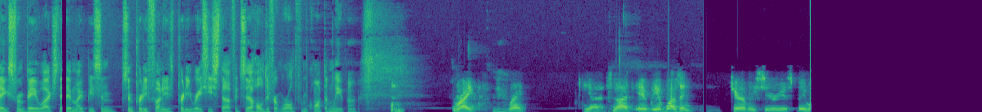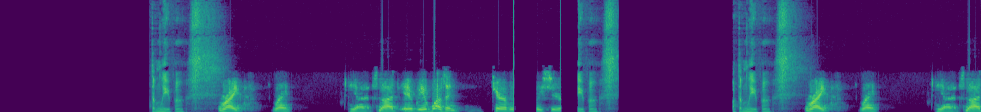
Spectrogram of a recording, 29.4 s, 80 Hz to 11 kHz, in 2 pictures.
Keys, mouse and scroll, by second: 0.8 Delete, 1.9 click, 2.6 click, 3.1-4.7 drag, 5.0 click, 6.2 click, 7.3 click, 8.2 click, 9.0-10.4 drag, 10.4 Delete, 11.6 click, 12.1 space, 12.6 click, 13.8 click, 15.0-16.2 drag, 16.8 click, 16.9 space, 19.0 ctrl+s, 20.2 click, 20.7-22.3 drag, 22.3-23.9 typing, 22.6 click, 23.2 click, 25.0 ctrl+z, 25.5 click, 25.6 space.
